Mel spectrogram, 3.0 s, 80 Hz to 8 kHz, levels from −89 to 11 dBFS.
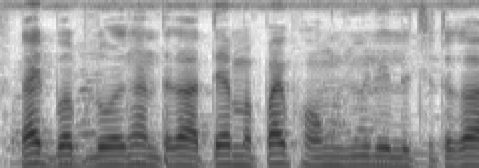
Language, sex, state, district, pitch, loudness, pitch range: Wancho, male, Arunachal Pradesh, Longding, 155 Hz, -17 LUFS, 150-165 Hz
